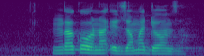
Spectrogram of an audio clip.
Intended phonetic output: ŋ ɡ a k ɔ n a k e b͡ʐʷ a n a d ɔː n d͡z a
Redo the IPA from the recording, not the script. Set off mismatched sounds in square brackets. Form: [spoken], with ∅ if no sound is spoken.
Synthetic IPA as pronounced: ŋ ɡ a k ɔ n a [ʔ] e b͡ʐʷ a [m] a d ɔː n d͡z a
